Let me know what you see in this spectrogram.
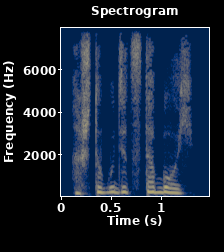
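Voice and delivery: plain reading voice

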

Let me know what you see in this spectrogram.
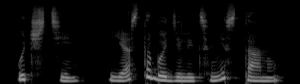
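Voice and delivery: plain

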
